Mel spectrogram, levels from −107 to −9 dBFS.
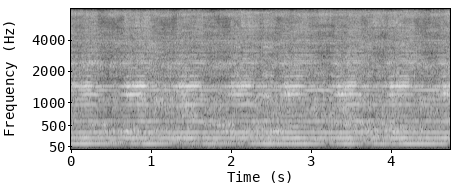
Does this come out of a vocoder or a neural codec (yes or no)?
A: no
